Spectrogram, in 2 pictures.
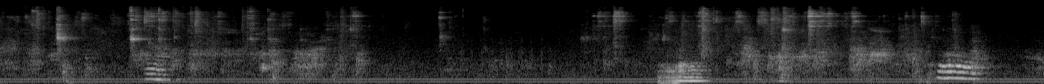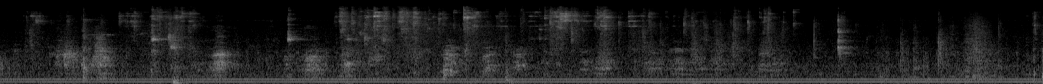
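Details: Dobermans at home squabbling over cooling pads on a hot day, each trying to take the pad the other lies on; short whines and growly vocal bursts over steady indoor hum, with a person speaking.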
